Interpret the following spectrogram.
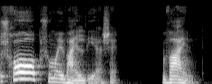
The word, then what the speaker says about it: weil: ভাইল, এটার উচ্চারণ কিন্তু ভেইল না, অনেকে ভেইল বলেন, না এটা ভেইল না, ভাইল। আমি জার্মান শিখছি কারণ, এই যে কারণই হচ্ছে ভাইল।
